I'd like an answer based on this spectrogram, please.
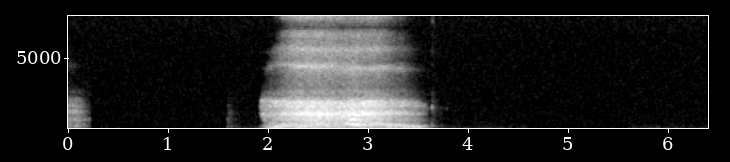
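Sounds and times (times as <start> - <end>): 
sleep breathing: 2.1 - 3.5
ASMR sleep voice: 2.1 - 3.6.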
